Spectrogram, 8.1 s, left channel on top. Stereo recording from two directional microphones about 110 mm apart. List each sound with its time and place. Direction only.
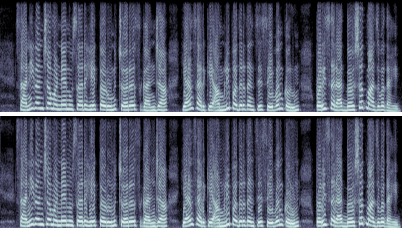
0.3 s a woman's voice: 35° right (ahead or behind)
